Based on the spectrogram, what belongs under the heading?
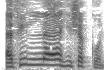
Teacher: لفظ الجلالة سبق بكسرة الفاء لأن الياء سقطت للتخلص من الساكنين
